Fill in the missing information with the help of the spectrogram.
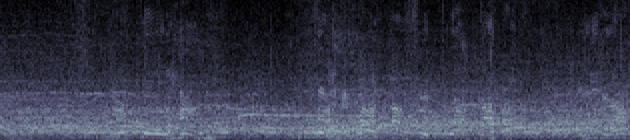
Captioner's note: wrestlers grunting; laughs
